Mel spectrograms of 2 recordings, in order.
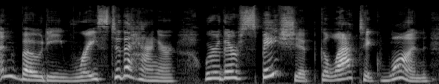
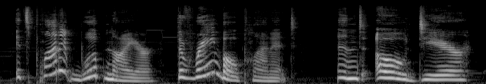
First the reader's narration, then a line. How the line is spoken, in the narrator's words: said Mom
